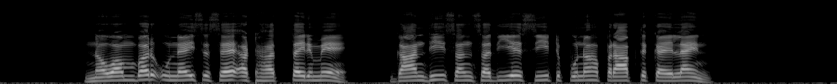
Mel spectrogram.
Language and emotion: Maithili, neutral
